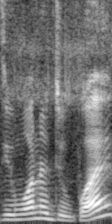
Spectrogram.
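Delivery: sassy, cheeky, defiant, daring attitude. Showing the way one talks to oneself, with a challenging attitude. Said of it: "Like that kind of challenging myself attitude".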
